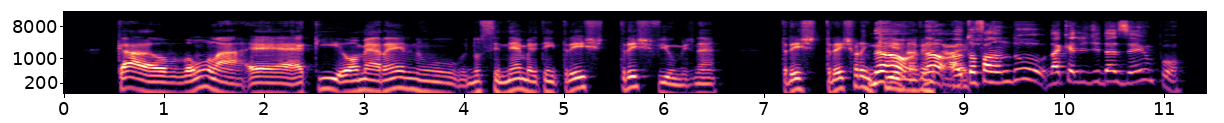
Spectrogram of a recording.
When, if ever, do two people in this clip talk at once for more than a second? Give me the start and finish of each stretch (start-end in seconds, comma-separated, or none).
8.0-9.3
